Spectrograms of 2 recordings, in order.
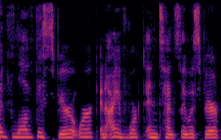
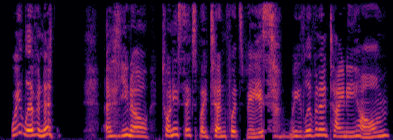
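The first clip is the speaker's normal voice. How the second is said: raised, loud exasperation in retelling; exasperated complaint; 4 semitones higher, 5 dB louder than usual. Retold or imitated. Woken partner protesting noise in tiny home, loud exasperation. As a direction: pitch it up and protest loudly.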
